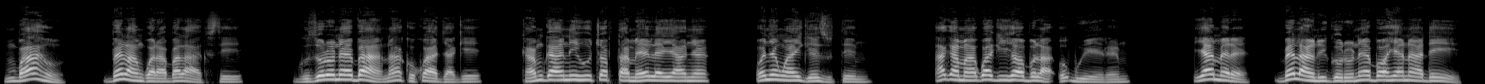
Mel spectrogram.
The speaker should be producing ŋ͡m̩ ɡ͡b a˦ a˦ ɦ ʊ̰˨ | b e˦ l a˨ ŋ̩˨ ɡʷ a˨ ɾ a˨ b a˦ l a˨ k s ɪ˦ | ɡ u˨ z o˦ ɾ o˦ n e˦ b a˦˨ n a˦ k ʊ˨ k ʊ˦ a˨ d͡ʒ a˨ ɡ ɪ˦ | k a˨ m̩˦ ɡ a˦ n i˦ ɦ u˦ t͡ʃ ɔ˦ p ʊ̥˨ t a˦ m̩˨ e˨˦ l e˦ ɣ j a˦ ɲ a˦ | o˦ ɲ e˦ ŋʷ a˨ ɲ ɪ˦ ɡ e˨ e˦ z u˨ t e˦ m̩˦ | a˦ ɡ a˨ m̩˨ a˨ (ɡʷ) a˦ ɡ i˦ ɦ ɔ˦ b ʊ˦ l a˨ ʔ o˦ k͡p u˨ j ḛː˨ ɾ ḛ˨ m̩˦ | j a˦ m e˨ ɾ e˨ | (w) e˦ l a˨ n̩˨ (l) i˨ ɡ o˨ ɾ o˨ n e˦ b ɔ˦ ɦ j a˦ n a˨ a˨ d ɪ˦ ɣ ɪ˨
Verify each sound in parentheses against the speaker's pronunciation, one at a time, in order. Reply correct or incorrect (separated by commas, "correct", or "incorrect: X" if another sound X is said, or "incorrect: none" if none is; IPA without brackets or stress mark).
correct, incorrect: b, incorrect: ɾ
